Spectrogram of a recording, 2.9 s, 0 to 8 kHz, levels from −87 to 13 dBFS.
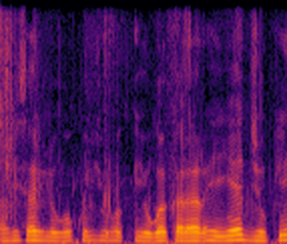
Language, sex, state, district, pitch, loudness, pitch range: Hindi, male, Chandigarh, Chandigarh, 140 Hz, -15 LUFS, 140-145 Hz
